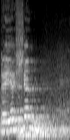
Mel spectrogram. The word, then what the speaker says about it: digestion: Shan or chan? Shan. So you listen people speaking. Digestion. It's a digestion. Just like question. This is not shan but chan.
